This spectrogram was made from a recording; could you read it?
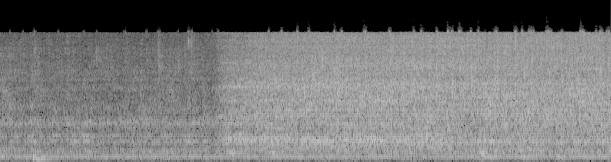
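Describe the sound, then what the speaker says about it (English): Leftover water drains out of a pipe on a thermostatic mixing valve test rig, a steady rushing gush that grows fuller partway through and continues strongly, with a low hum beneath. "now we're just emptying out what's left over in the pipe"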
